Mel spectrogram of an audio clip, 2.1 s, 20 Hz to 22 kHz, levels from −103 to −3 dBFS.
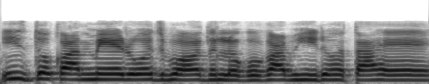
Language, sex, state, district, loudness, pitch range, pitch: Hindi, female, Bihar, Samastipur, -13 LUFS, 235-255 Hz, 240 Hz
